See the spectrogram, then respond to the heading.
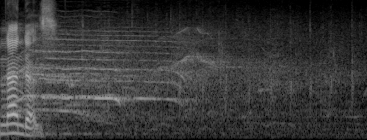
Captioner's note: audience cheering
